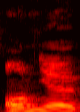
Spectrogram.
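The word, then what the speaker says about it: Aine: looking through the creatures Ana I'm going to pronounce um that Wizard's name as Ona that's how we'd pronounce it here in Ireland where I live although there's some symbols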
